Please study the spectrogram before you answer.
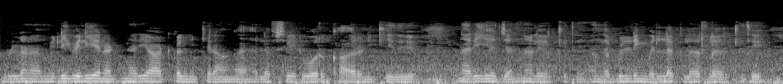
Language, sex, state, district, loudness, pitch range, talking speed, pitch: Tamil, male, Tamil Nadu, Namakkal, -16 LUFS, 120-130 Hz, 140 wpm, 125 Hz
